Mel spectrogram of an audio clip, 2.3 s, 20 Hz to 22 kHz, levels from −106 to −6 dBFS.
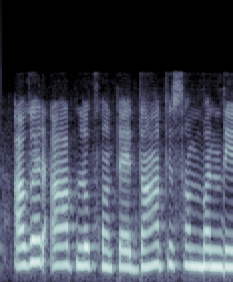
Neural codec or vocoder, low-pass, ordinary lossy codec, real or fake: codec, 16 kHz, 2 kbps, FunCodec, trained on LibriTTS, 25 frames a second; none; none; fake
